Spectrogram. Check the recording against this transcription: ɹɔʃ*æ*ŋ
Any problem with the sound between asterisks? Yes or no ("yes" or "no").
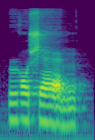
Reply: no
